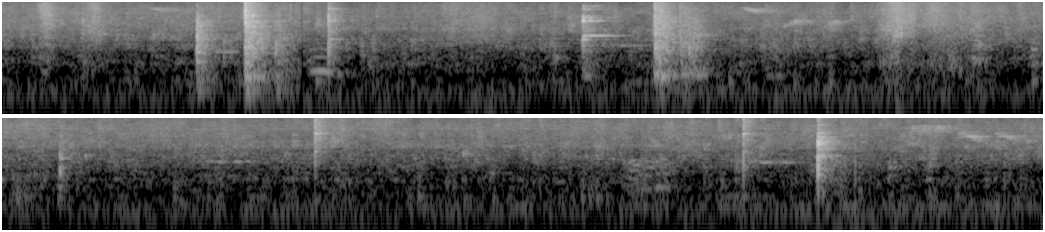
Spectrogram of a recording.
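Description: A spoon clinks and scrapes against a bowl.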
